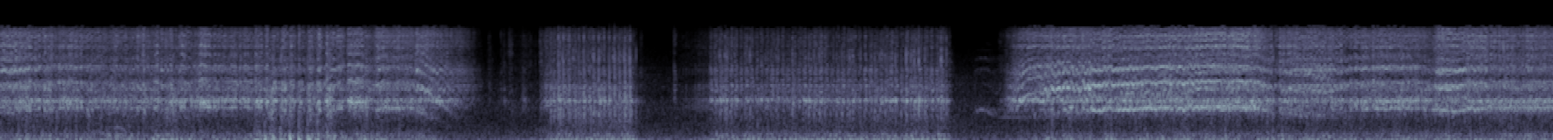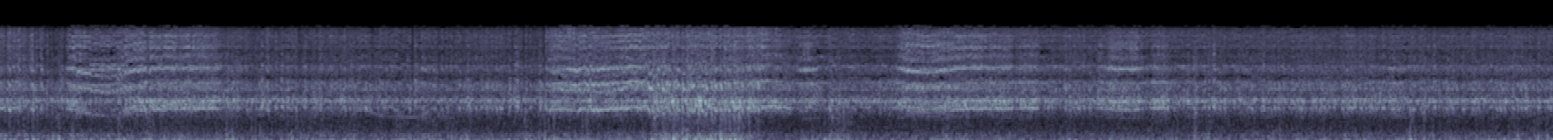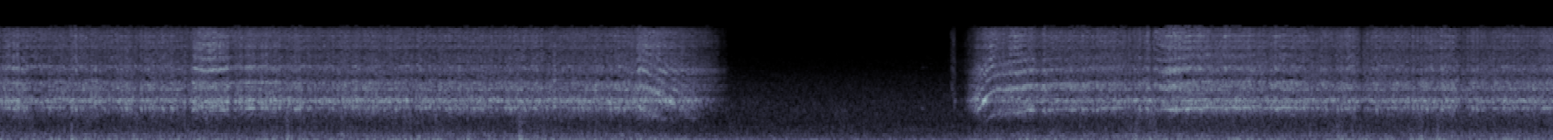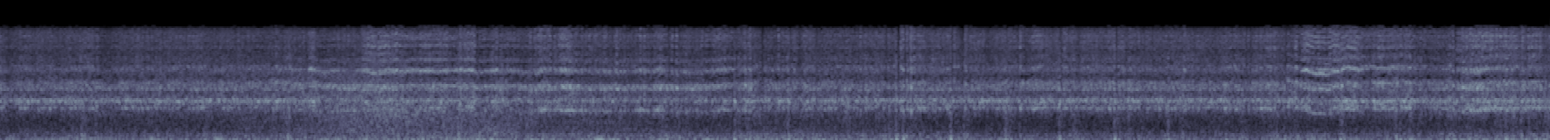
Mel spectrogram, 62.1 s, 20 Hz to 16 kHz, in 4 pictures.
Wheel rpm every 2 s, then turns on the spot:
230, 230, 70, 30, 40, 140, 220, 220, 220, 230, 220, 220, 230, 230, 230, 230, 230, 230, 190, 0, 80, 230, 240, 230, 230, 210, 210, 230, 230, 230, 230.
6-10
